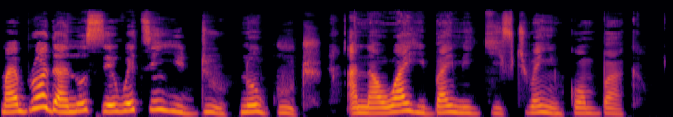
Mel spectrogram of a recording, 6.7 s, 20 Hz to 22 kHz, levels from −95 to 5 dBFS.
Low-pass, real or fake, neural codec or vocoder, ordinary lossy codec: 14.4 kHz; real; none; none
